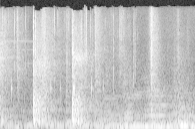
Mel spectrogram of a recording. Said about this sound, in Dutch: geklop dat u hoort, dat ben ik. U ziet dit niet, maar ik heb een charmante plastic veiligheidsbril op... en ik sla als een bezetene met een hamer op een groen potlood.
